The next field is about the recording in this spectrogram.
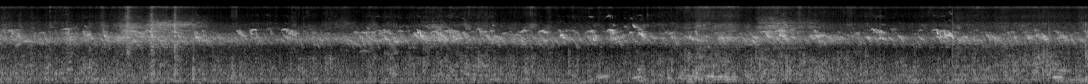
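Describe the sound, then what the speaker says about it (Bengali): Young chicken chicks flap and flutter while being chased, a busy continuous rustle of wings mixed with soft cheeping and clucking, close and fairly loud throughout. "মুরগির বাচ্চাগুলো তাড়াই দাও।"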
